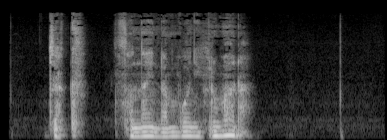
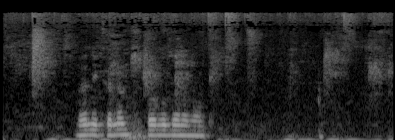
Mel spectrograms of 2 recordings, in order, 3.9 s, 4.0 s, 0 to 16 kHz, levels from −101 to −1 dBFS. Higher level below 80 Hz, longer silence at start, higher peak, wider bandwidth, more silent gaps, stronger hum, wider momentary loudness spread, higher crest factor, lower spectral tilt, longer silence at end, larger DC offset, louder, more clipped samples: first, -60 dBFS vs -70 dBFS; first, 0.5 s vs 0.05 s; first, -8 dBFS vs -30 dBFS; about the same, 11.5 kHz vs 12 kHz; neither; neither; second, 11 LU vs 15 LU; about the same, 20 dB vs 18 dB; first, -5.5 dB/octave vs -4 dB/octave; first, 1.35 s vs 0 s; neither; first, -27 LUFS vs -47 LUFS; neither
